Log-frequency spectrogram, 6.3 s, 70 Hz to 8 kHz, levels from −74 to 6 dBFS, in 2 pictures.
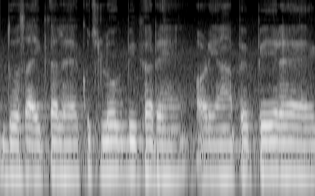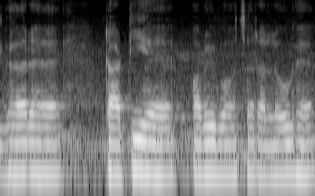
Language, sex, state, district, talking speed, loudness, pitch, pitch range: Hindi, male, Bihar, West Champaran, 220 wpm, -13 LUFS, 125 Hz, 120-130 Hz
